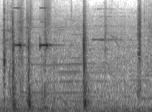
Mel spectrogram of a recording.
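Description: A BMW car door being opened by its handle: a run of sharp latch and handle clicks as the door unlatches and swings open.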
